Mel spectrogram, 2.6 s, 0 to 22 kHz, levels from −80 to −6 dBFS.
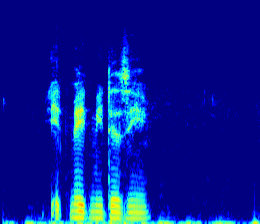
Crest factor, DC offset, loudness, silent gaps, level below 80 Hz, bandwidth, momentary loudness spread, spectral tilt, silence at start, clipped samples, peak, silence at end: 24 dB; under 0.1%; -32 LUFS; none; -54 dBFS; 14.5 kHz; 8 LU; -4 dB/octave; 0.05 s; under 0.1%; -12 dBFS; 0 s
